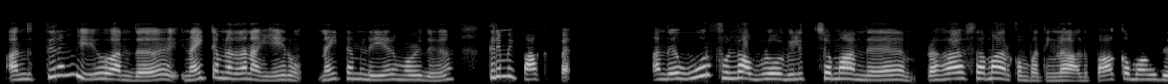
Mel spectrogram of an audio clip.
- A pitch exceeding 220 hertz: Yes, high, 245 Hz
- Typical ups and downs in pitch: Yes, average, 4.2 semitones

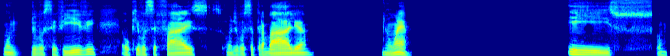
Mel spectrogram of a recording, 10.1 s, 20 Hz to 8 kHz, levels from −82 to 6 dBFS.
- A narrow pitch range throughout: Yes, narrow, 2.3 semitones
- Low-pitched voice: Yes, low, 105 Hz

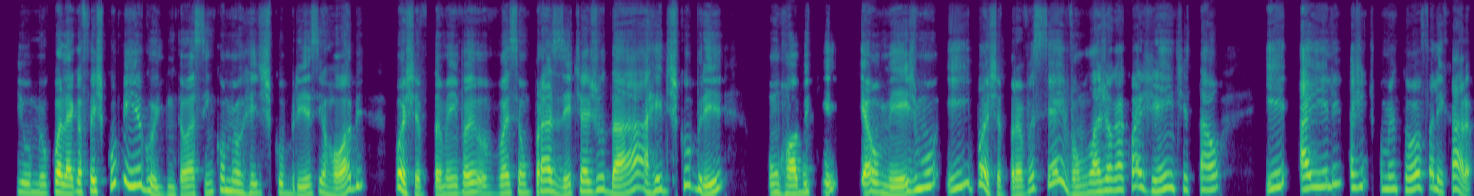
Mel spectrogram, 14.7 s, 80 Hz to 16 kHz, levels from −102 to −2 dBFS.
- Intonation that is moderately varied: No, wide, 7.2 semitones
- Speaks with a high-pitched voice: No, medium, 180 Hz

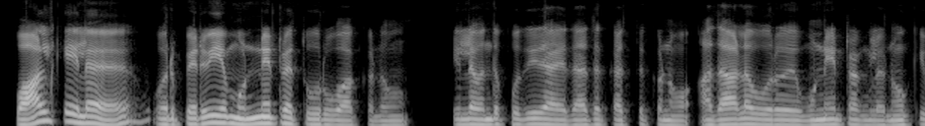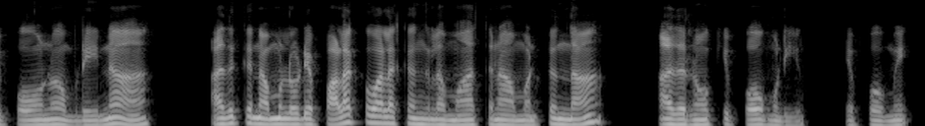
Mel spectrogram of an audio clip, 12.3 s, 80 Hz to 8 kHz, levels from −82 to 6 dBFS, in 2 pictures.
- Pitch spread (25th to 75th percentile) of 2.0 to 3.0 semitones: Yes, average, 2.7 semitones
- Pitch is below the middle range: Yes, low, 120 Hz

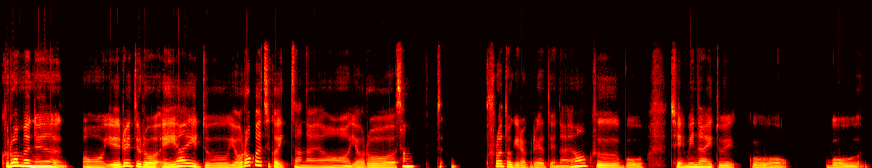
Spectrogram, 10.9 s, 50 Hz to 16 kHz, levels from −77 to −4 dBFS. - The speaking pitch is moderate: Yes, medium, 175 Hz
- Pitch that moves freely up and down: Yes, wide, 6.5 semitones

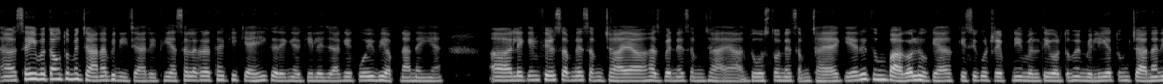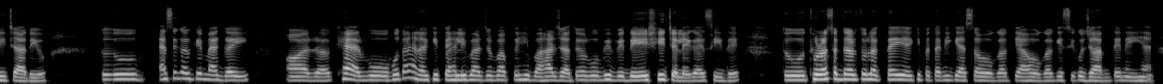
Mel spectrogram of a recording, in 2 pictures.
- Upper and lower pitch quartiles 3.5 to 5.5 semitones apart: No, average, 3.1 semitones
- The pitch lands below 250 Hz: Yes, medium, 185 Hz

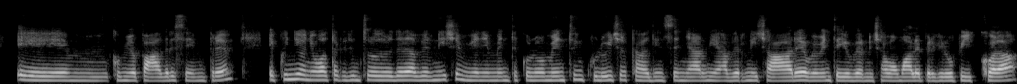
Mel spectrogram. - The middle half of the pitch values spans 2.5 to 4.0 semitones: No, narrow, 1.7 semitones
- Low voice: No, medium, 185 Hz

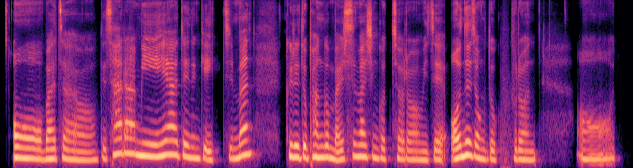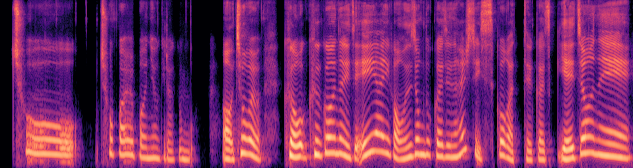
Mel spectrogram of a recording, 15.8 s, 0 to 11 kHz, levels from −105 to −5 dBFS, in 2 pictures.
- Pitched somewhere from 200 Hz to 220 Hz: Yes, high, 215 Hz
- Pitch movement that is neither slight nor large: No, wide, 6.3 semitones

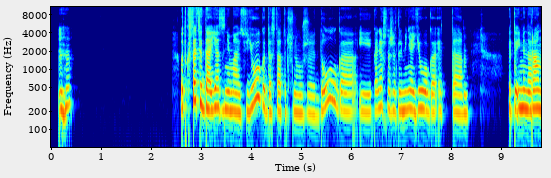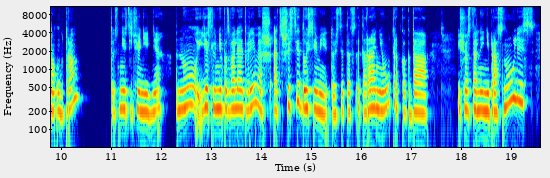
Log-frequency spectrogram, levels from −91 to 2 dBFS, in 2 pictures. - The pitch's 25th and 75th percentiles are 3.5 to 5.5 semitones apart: No, narrow, 2.4 semitones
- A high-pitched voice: Yes, high, 210 Hz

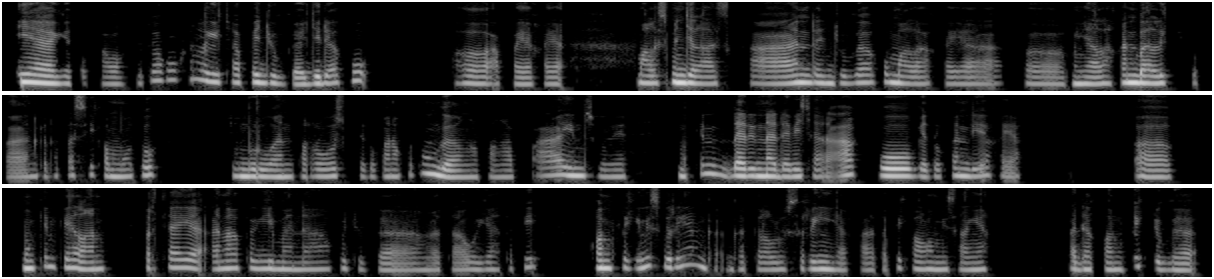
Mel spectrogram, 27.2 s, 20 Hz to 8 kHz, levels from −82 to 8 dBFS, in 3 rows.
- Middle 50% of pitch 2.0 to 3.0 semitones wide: Yes, narrow, 2.4 semitones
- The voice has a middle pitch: No, high, 200 Hz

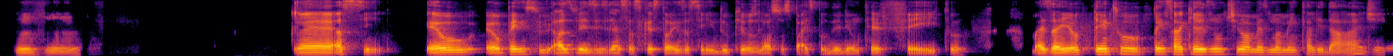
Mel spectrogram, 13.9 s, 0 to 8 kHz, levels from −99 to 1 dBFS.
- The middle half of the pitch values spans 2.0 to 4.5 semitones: No, wide, 5.5 semitones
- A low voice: Yes, low, 120 Hz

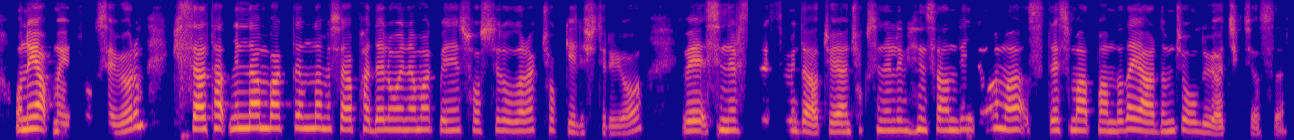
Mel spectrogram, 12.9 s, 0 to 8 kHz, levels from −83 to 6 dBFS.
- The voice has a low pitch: No, high, 220 Hz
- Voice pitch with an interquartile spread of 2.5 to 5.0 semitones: Yes, average, 2.8 semitones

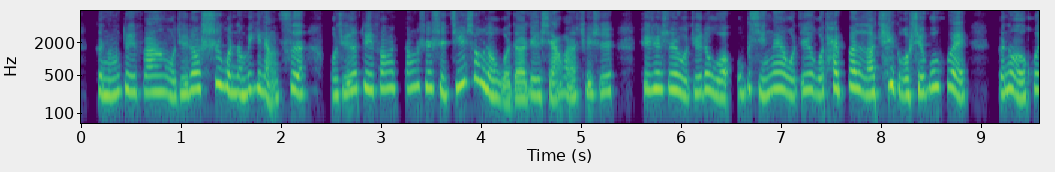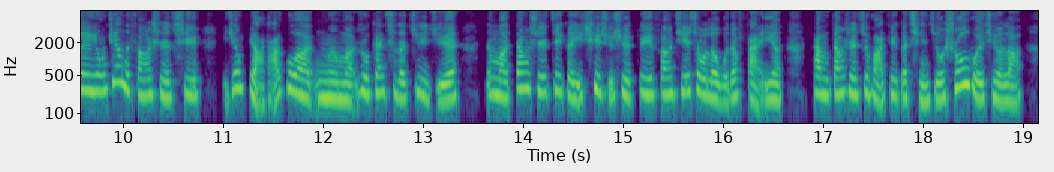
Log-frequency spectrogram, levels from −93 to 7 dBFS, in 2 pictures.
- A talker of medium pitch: No, high, 235 Hz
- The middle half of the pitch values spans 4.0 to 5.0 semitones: Yes, average, 4.6 semitones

